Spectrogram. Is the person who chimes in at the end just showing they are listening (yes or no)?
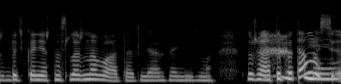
yes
